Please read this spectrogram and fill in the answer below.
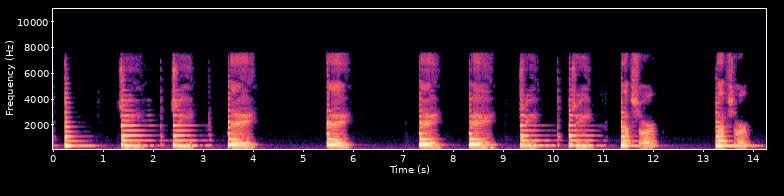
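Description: Viola played pizzicato: single plucked notes, mostly about a second apart with a few pauses, each ringing briefly and dying away, several on the same repeated pitch. It is a slow beginner exercise practising the fourth finger on the A.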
